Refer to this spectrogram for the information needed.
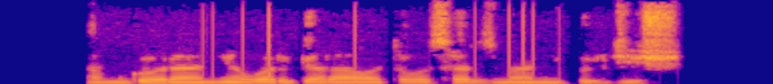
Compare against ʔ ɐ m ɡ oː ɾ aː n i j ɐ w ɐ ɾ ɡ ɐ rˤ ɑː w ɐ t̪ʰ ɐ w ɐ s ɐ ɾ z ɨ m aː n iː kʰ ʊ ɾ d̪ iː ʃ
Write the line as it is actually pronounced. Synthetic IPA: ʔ ɐ m ɡ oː ɾ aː n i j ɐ w ɐ ɾ ɡ ɐ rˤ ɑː w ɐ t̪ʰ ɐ w ɐ s ɐ ɾ z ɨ m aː n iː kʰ ʊ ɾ d̪ iː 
